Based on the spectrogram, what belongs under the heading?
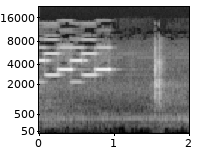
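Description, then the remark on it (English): A cell phone rings with a bright electronic melody of quick repeated tones for about a second, then stops, followed by a brief rustling click over a low steady hum. “Wait, are you going to take that? After all the grief you've given me over the cell phone?”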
